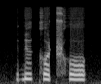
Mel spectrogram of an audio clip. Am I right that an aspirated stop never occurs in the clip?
no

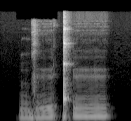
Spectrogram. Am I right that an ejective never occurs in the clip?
no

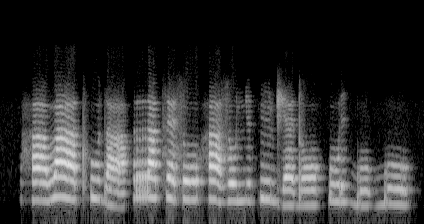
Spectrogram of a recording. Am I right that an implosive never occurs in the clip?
yes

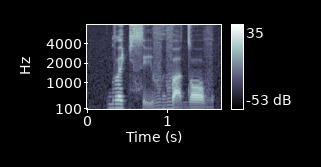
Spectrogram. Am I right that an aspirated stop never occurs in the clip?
yes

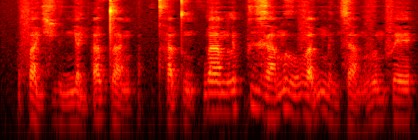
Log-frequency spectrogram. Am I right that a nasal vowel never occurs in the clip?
yes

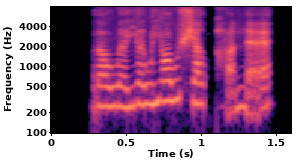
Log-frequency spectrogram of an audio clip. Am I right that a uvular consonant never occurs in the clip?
no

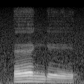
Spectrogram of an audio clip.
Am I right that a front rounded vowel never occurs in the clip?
yes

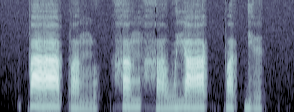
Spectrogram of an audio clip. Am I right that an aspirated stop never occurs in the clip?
yes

